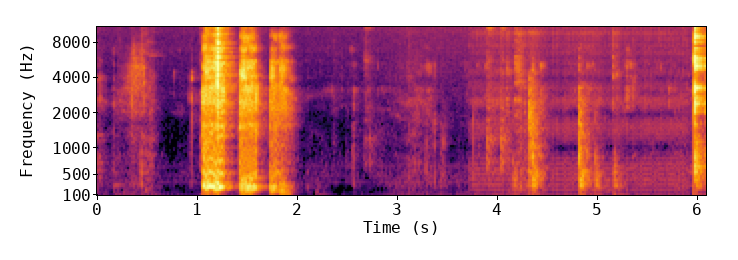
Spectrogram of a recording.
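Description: A woman coughing and clearing her throat, three or four short coughs together about a second in. A sharp clink of cutlery on a plate comes right at the end.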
